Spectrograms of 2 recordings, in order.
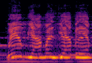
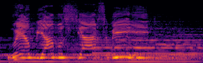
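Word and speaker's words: वयं स्याम: वयम यामल ये नहीं है, वयम यामस्यास्मे, ये है सही उच्चारण।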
